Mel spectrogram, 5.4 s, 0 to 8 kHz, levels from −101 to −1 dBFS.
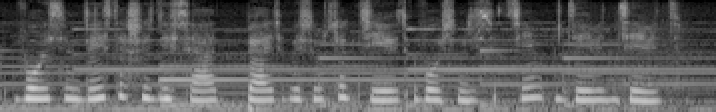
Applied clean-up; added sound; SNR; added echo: none; Chime / Clock; 13 dB; none.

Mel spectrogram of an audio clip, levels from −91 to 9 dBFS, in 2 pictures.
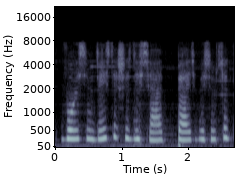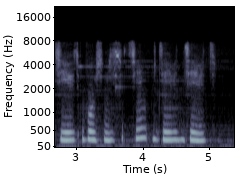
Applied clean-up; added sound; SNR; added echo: neural separator model SepFormer DNS4.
